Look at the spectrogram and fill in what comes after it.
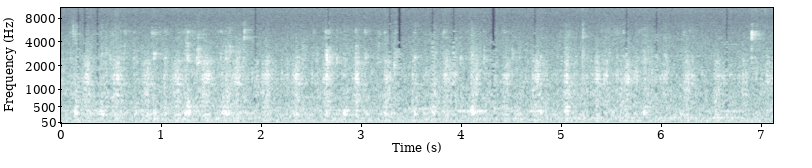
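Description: Near silence with faint, irregular wet clicks and smacks of a person chewing a mouthful of burger with the mouth closed.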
